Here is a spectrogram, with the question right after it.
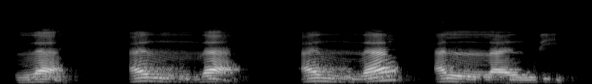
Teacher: kalau dalal ini ujung lidah bertemu dengan ujung gigi seri atas gigit sedikit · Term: zal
